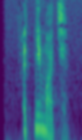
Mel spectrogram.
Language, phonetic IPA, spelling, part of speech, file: Russian, [ɐtʲnʲɪˈmatʲ], отнимать, verb, Ru-отнимать.ogg
- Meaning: 1. to take (from) 2. to subtract; to take away; to abstract 3. to deduct, to take away, to take from, to take off 4. to take away (from); to bereave (of) 5. to withdraw; to remove (hands)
